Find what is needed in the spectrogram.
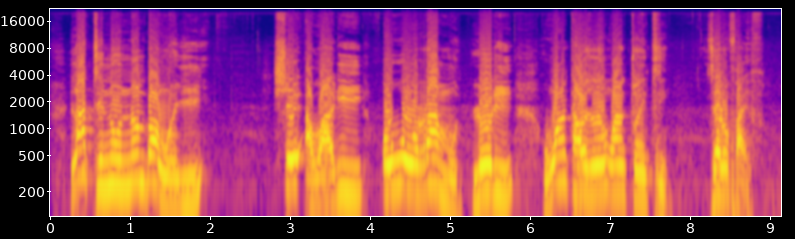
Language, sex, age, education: Yoruba, male, 30-45, tertiary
